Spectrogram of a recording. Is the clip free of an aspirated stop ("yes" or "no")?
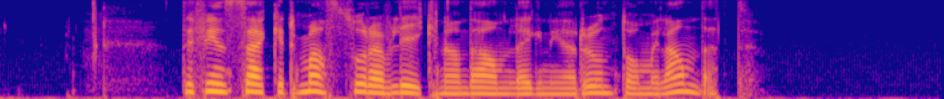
yes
